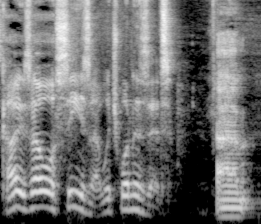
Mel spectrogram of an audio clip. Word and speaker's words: Caesar: fallout it's kaizo or caesar which one is it um everybody apart from the man himself says caesar because that was the accepted english pronunciation at the time of the league except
